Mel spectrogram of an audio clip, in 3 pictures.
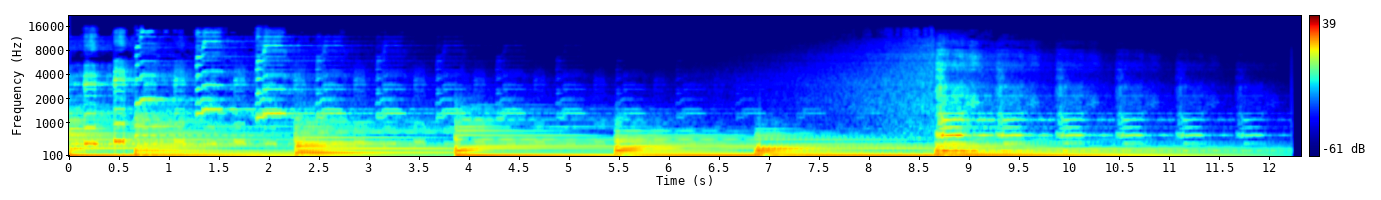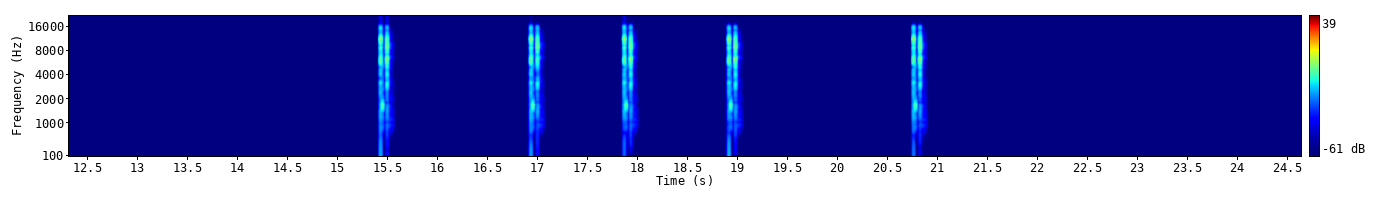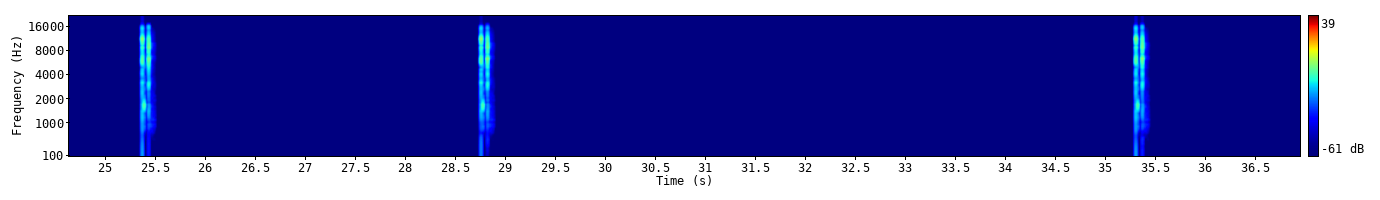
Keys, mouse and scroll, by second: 0.0 click, 6.6 click, 7.7 F2, 8.8 click.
